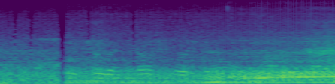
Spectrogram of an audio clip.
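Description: City street traffic: a car driving past, with the low rumble swelling in the second half. There is a sharp knock just under half a second in, and a long steady tone begins near the end.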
